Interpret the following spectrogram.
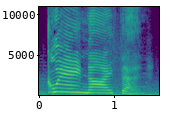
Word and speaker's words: Gui Nai Fen: My real name is Guinevere, but a Xianzhou friend came up with an authentic Xianzhou name based on the pronunciation. Gui Nai Fen.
